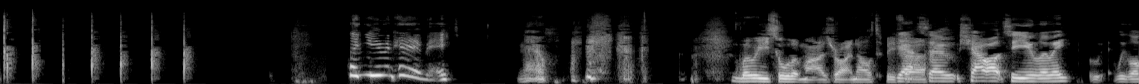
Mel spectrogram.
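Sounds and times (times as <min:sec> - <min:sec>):
hand clapping: 0:00.0 - 0:02.1
speech: 0:03.5 - 0:04.6, 0:05.2 - 0:11.3.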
